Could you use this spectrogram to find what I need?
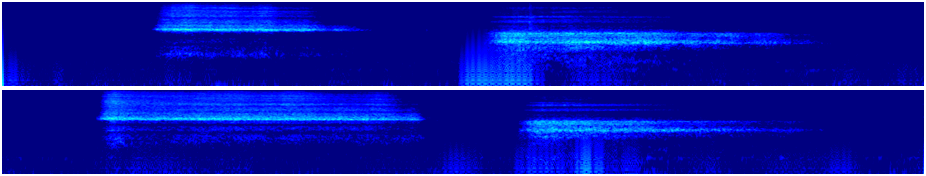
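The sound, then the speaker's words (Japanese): Slow breathing in and out, heard as two unhurried cycles. Each cycle is a soft, hissing inhale followed after a short pause by a longer, breathy exhale. Fairly quiet, with no talking. “ゆっくり吸ってゆっくり吐くから、呼吸のリズムを私に合わせて。”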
